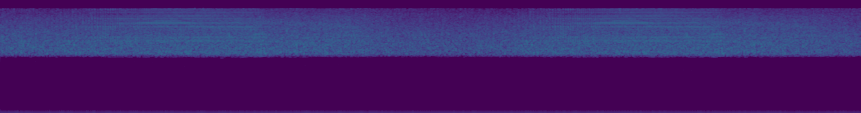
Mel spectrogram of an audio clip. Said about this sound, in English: The next type is called click burst or terminal buzz, which to my ear sounds like a chainsaw.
